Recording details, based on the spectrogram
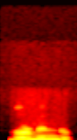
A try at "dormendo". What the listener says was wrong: dormindo না, এটা হবে dormendo। কারণ হচ্ছে আরে দিয়ে শেষ হলে হচ্ছে আন্দ, আর এরে এবং ইরে দিয়ে শেষ হলে হয়ে যাবে এন্দ।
